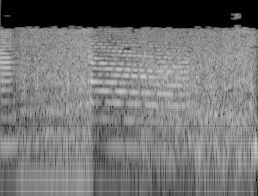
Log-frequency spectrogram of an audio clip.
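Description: A loud, sustained truck horn blares continuously, then shifts pitch slightly as it keeps sounding, with engine and road rumble underneath throughout.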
